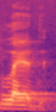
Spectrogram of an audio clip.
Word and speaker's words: Led: um detalhe é que eles escreviam sem o ar né descrever 1l de que era para não ter confusão com a pronúncia para todo mundo pronunciar realmente LED então o mesmo LED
